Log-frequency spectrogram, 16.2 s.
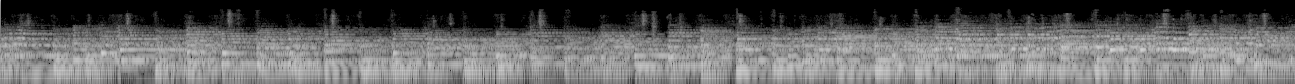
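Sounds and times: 
distorted slowed piano with reverb: 0.0s - 16.1s.

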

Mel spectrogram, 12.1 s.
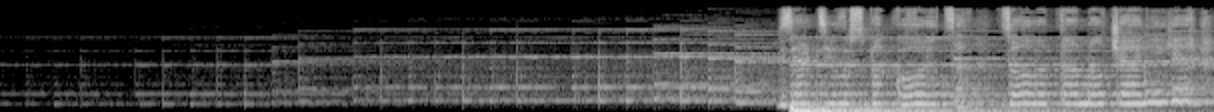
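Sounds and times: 
hardstyle remix: 7.9s - 12.0s.

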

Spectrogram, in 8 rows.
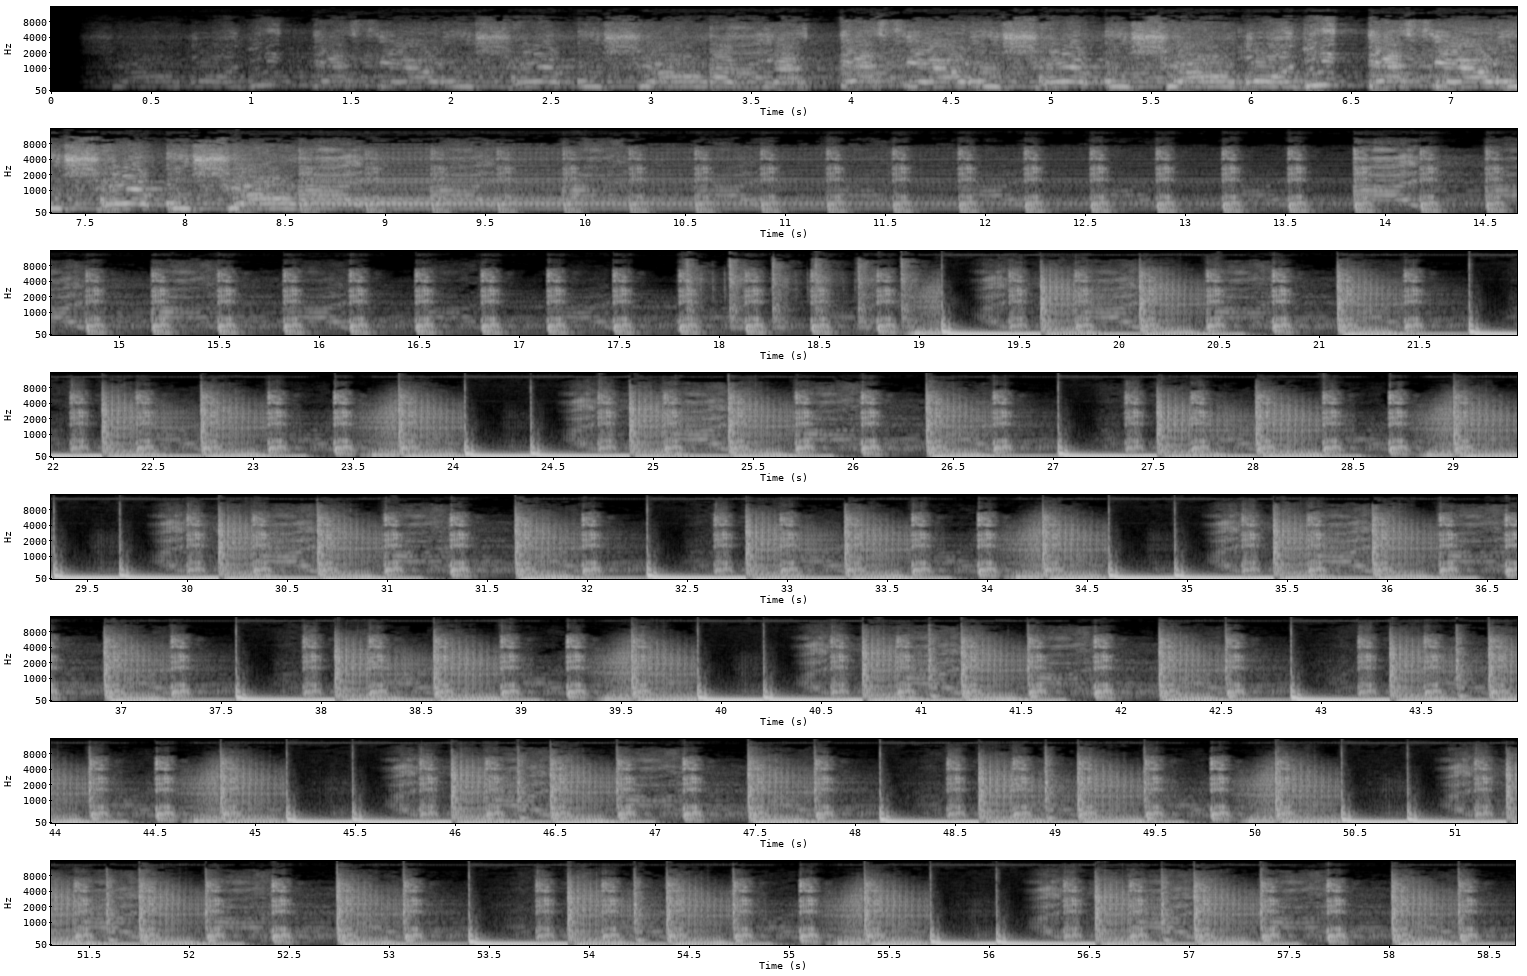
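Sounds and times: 
slowed Brazilian funk carioca with reverb: 0.7s - 58.6s.

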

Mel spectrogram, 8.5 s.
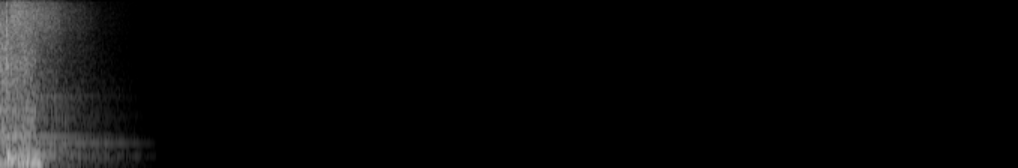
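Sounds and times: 
metal cover song: 0.0s - 1.0s.

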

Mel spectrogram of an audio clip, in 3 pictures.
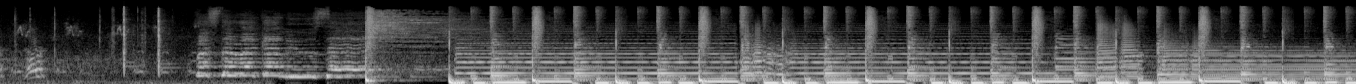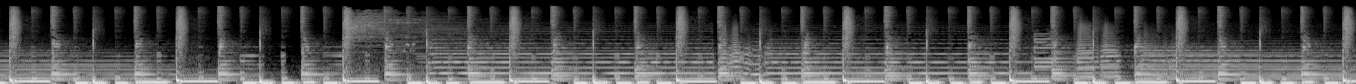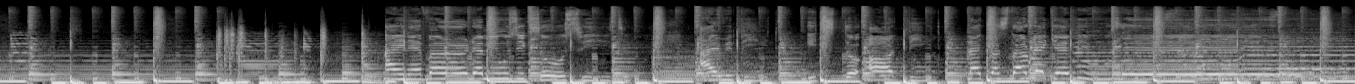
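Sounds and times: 
rasta reggae music: 1.2s - 40.6s.

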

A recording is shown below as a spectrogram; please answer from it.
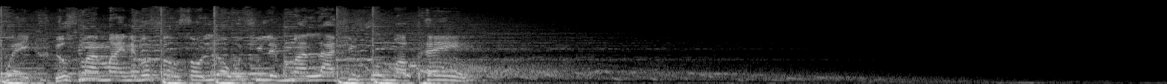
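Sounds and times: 
clarinet remix: 0.0s - 6.8s.

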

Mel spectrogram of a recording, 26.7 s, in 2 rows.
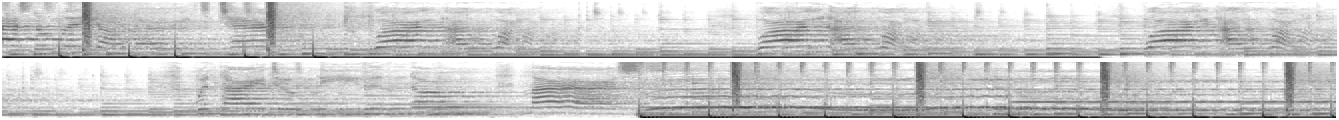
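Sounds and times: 
bass boosted music: 0.0s - 10.8s, 19.7s - 26.6s.

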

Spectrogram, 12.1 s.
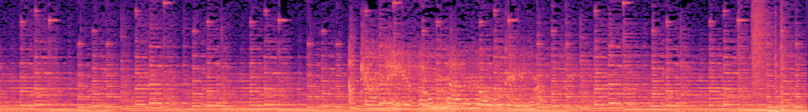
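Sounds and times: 
melody: 0.0s - 12.1s
bass beats: 11.2s - 12.1s.

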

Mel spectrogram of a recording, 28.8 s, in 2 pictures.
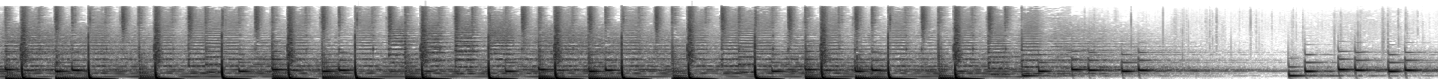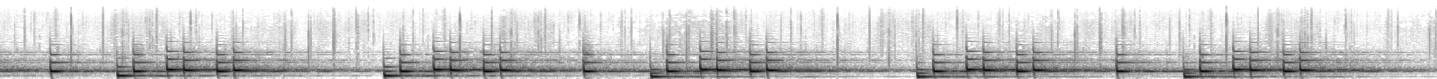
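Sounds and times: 
boosted bass: 0.0s - 9.9s.

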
